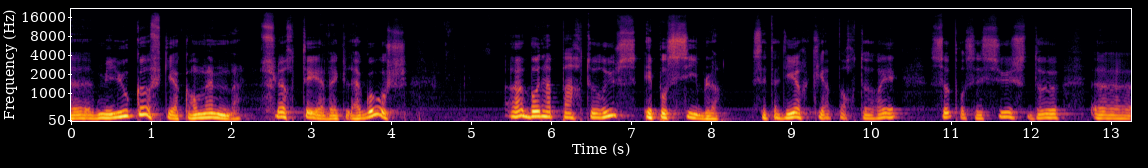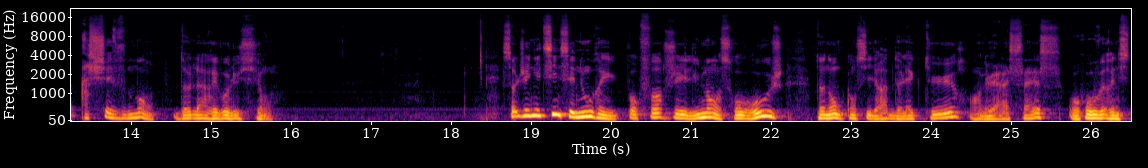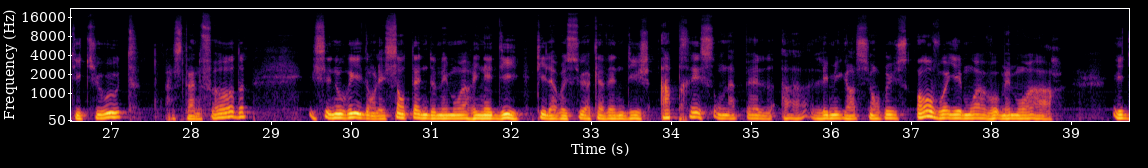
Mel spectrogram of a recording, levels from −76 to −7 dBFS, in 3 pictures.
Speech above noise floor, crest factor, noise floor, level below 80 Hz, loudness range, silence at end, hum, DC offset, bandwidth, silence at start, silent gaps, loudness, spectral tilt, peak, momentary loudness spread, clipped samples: 37 dB; 16 dB; -56 dBFS; -52 dBFS; 7 LU; 0 s; none; under 0.1%; 17 kHz; 0 s; none; -20 LUFS; -7.5 dB/octave; -4 dBFS; 13 LU; under 0.1%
